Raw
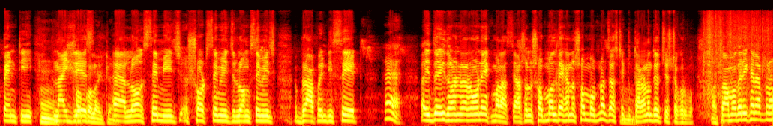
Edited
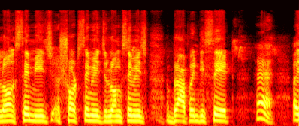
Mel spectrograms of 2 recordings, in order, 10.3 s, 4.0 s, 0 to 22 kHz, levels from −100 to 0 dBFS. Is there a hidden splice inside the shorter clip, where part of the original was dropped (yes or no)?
no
